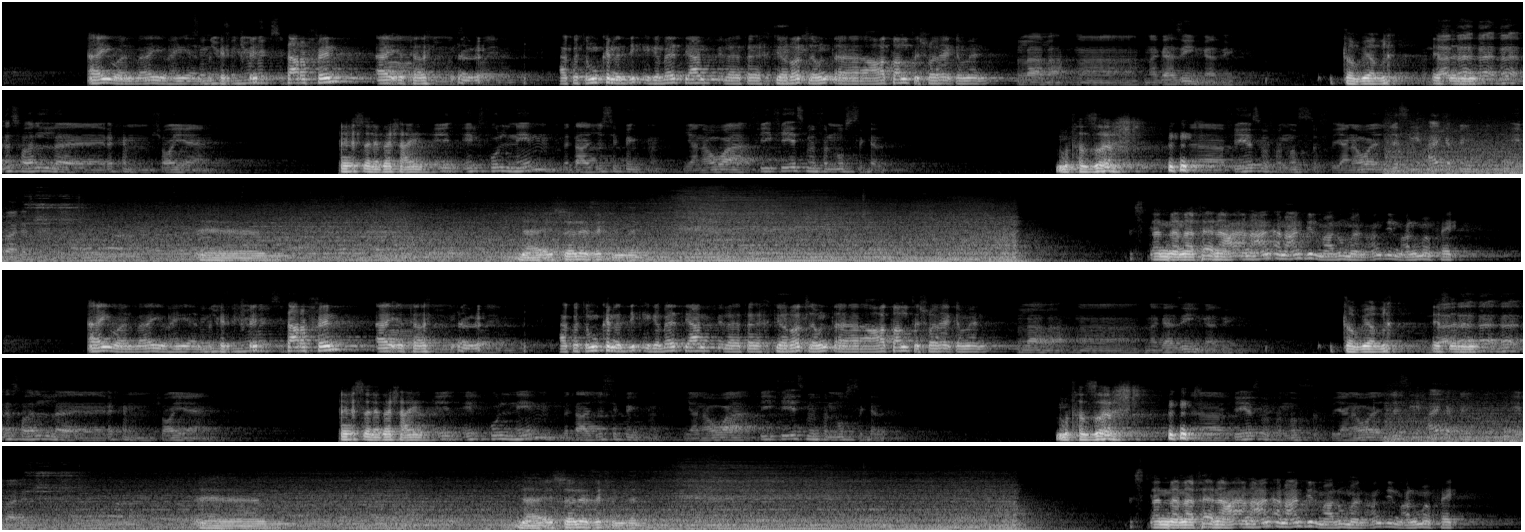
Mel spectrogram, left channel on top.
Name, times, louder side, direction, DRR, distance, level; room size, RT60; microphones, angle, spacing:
voice 1, 0.9-2.6 2.9-3.4 3.7-4.3 4.6-4.8 5.6-9.9 13.4-13.9 14.3-14.7 18.6-19.5 25.8-26.6 26.9-27.2 32.3-33.2 35.4-36.8 41.9-44.9, right 1 dB, 5° right, 4 dB, 0.4 m, -20 dB
voice 2, 1.7-2.8 3.8-5.1 7.7-8.1 10.1-12.3 14.2-17.3 18.8-24.0 27.1-31.2 41.9-42.1, left 1 dB, 45° left, 2 dB, 1.4 m, -36 dB
sound 1, 29.0-40.6, left 1 dB, 25° left, 0.8 m, -29 dB
28.0 x 17.5 x 2.6 m, 2.5 s
head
